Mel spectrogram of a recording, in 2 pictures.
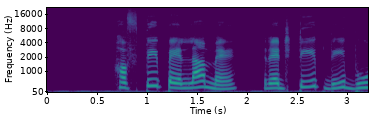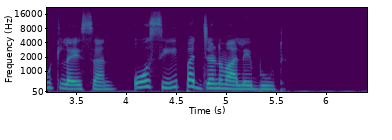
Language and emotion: Punjabi, neutral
